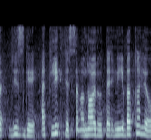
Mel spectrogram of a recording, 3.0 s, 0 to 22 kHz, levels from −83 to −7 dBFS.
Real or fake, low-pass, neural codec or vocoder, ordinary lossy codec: fake; 9.9 kHz; codec, 44.1 kHz, 1.7 kbps, Pupu-Codec; MP3, 96 kbps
